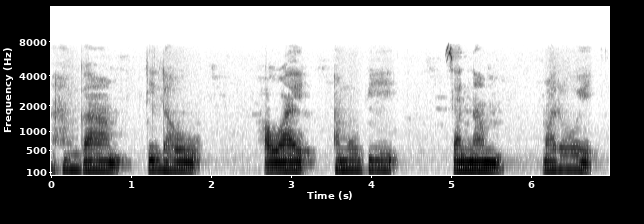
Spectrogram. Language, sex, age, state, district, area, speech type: Manipuri, female, 60+, Manipur, Tengnoupal, rural, spontaneous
